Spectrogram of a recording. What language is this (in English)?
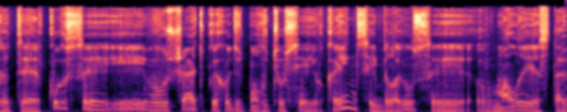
Polish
